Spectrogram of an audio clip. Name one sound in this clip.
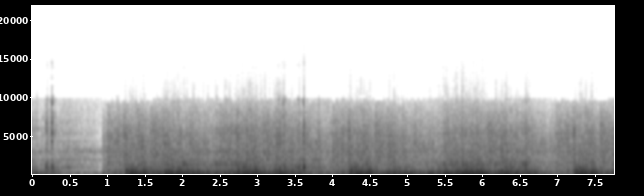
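A heavy mechanism grinds and rumbles.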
